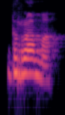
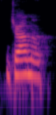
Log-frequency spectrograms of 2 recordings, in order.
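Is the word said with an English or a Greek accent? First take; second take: Greek; English. First: Said in a Greek accent with a rolled R. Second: Said in an English accent with a plain R. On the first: "I like how all you do is roll your R's" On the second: "but you pronounce it with an English accent"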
